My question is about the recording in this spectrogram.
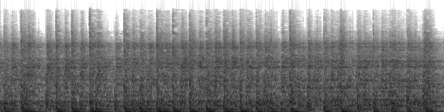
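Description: Loud devotional music driven by fast, even drumming over a steady low bass.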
